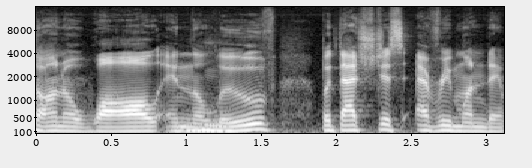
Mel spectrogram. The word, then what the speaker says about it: Louvre: The Louvre. – It's like Brett Favre.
